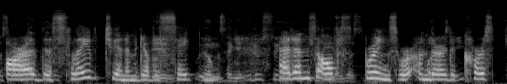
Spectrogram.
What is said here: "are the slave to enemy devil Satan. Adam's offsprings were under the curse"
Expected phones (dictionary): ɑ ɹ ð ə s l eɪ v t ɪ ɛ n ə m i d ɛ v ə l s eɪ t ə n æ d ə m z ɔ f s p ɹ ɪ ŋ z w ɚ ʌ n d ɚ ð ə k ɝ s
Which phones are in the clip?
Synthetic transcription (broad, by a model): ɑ ɹ ð ə s l eɪ v t ɪ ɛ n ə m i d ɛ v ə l s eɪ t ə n æ d ə m z ɔ f s p ɹ ɪ ŋ z w ɚ ʌ n d ɚ ð ə k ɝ s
